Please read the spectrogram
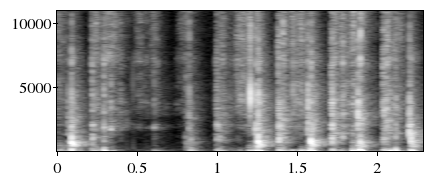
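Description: A deck of archetype oracle cards being shuffled by hand, the cards sliding and slapping together in soft, irregular clicks that come thicker in the second half.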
